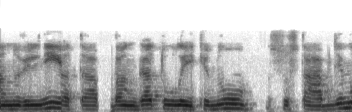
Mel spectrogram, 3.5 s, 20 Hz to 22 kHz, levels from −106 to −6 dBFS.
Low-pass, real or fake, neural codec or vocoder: 7.2 kHz; real; none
